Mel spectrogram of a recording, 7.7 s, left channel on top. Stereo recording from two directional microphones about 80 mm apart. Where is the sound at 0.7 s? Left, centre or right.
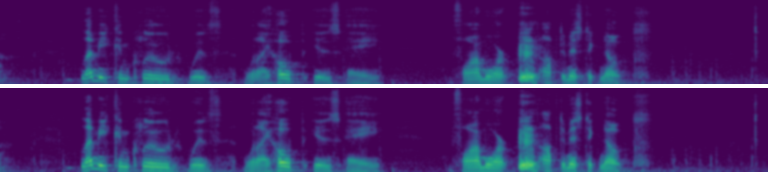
Right.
